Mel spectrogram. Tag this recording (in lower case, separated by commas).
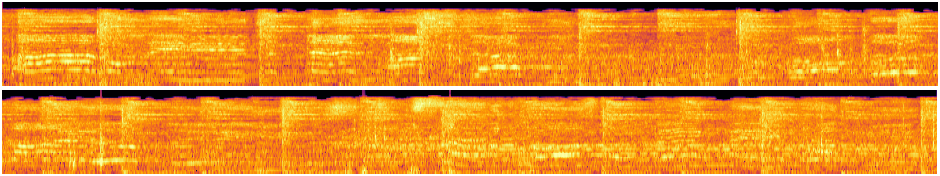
music, skateboard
